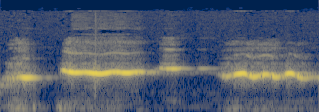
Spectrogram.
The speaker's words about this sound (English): All right, showing off my whistle.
